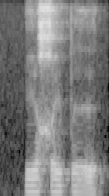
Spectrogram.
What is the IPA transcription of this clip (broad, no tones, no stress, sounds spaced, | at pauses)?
ʏ χ ʏ p ə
